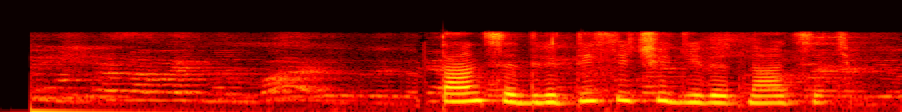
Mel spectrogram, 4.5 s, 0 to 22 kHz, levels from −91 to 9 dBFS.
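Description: At 2.05 to 2.15 s, damaged data in the compressed stream makes the decoder lose sync and hunt for the next frame, giving a brief glitch in the speech.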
